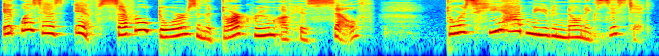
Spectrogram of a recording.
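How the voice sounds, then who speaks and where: Animated, high-voiced woman reading a story aloud. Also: slow. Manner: expressive, explains simply, often checks in with listeners. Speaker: teacher reading aloud to children. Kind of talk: animated read-aloud storytelling with explanatory asides.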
